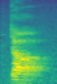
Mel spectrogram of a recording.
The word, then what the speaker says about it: 大: pronounced in very similar matter as Adam it's pronounced da da and this character is meaning big and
